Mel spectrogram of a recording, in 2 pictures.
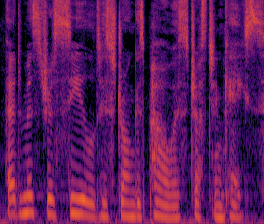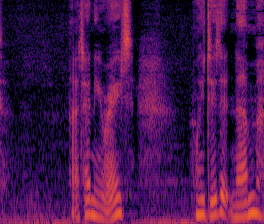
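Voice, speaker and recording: A woman's voice: medium pitch, a little mellow, natural voice. Game role: woman as dutiful young underworld princess, formal, composed, earnest; faint noise behind. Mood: composed, resolute. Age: young adult. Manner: formal, measured, courteous diction. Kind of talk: video game voice acting.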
